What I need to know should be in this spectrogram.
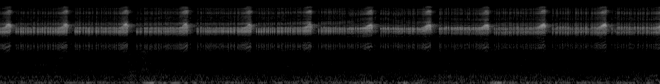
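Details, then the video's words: Cicada calling in a small garden on August 5, 2020: a steady high, hissing buzz with louder pulses about every 0.6 seconds, regular and unbroken throughout. "The sound of Cicada."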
